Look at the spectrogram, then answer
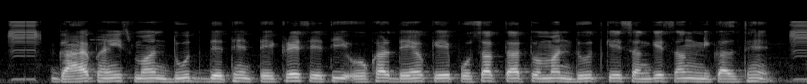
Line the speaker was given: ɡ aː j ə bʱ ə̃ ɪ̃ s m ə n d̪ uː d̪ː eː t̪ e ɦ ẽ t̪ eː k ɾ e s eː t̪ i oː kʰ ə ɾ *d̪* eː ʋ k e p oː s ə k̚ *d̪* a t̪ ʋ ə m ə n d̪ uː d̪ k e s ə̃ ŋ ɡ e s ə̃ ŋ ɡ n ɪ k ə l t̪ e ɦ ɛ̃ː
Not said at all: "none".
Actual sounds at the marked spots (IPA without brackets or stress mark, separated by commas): d̪, t̪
